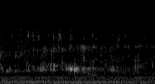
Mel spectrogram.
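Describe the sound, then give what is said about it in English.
Clean water is squeezed out and poured steadily into a cup, a soft continuous splashing with faint drips, quiet and unbroken for a couple of seconds with no voices. “You can drink that one if you really want, but pour it in there first. Like squeeze it, give it a good squeeze.”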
